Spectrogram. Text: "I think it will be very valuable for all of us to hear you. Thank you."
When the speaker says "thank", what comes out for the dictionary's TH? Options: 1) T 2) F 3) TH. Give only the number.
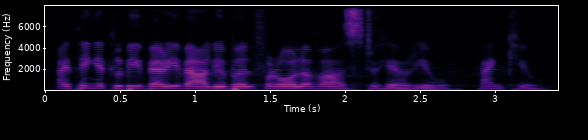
1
